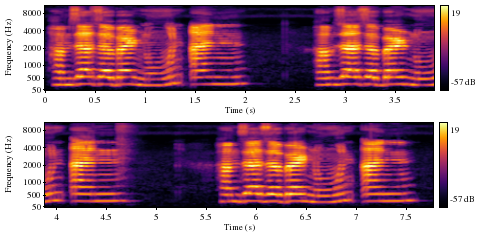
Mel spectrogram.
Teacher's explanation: زبان کی نوک اور اس کے مقابل سامنے کے اوپر کے 2 دانتوں کے مسوڑوں سے ادا ہوتا ہے. مسوڑوں سے لگے تو یہ حروف ادا ہوتا ہے. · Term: طرف اللسان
